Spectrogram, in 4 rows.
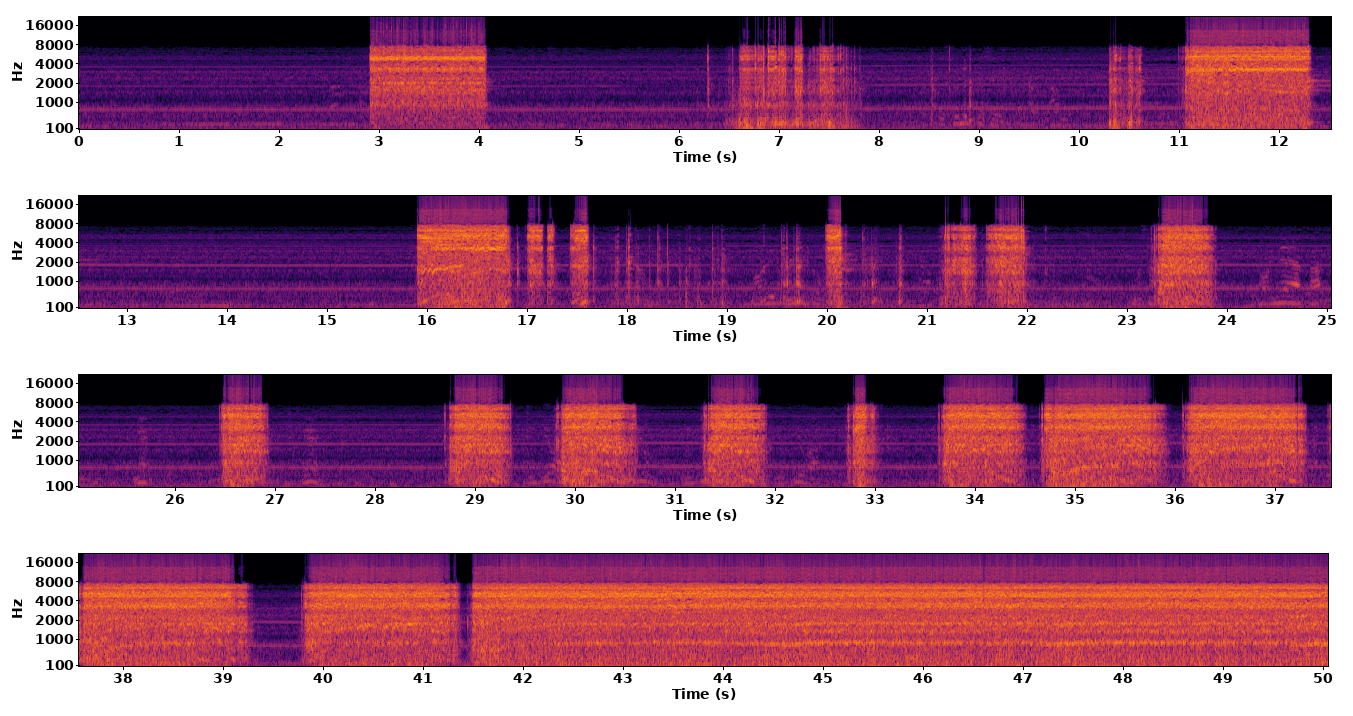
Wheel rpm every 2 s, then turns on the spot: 0, 0, 0, 0, 0, 40, 20, 0, 30, 0, 0, 10, 0, 10, 20, 20, 20, 100, 100, 100, 130, 210, 230, 230, 230.
none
